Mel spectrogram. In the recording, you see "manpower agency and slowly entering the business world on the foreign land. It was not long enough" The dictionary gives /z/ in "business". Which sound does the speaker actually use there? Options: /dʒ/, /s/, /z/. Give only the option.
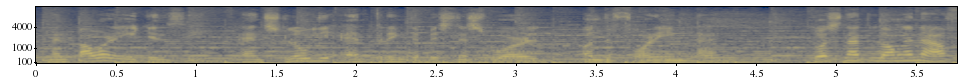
/s/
